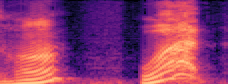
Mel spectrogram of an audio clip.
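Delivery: loud, high mock disbelief; hammed-up incredulous Southern boss; Charlie. Boss hears the job is refused, loud mock shock. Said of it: "He goes".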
